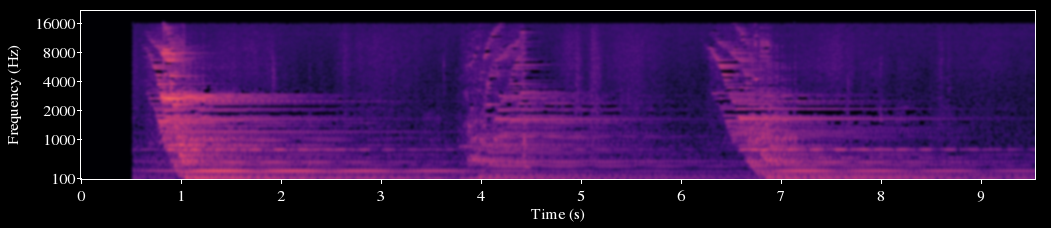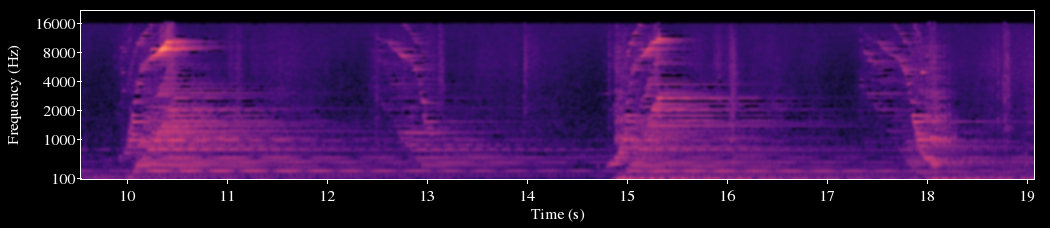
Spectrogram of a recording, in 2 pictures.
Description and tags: Symponium disc player played with a fingernail
Sweeping a fingernail along the metal comb of a 'symphonium' music box.
Shot handheld on a Sennheiser KE66 (so there is some clothing rustle).
– hello! You're under no obligation, but I'd love to hear where you've used it.
magic, magical, spell, sweeping, symphonium, transition, wand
